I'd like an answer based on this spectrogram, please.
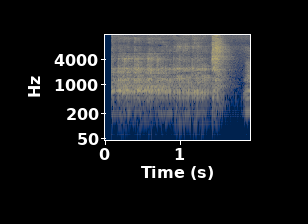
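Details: Alan, an English bulldog, having a chat: one sustained, droning, moan-like vocalisation lasting over a second with a steady mid pitch. It ends in a brief breathy burst and a short final grumble.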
